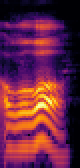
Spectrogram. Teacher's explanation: gha yaitu ghain di pangkal di tenggorokan atas. Ya, tenggorokan atas yang mendekati lidah.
